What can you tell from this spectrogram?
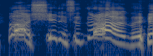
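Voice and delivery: high, loud panicked yell; hammed-up shriek of sudden alarm; very scared. Soldier spotting a drone mid-daydream, scared yell. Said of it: "he's very scared".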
